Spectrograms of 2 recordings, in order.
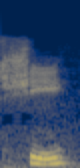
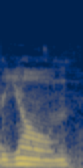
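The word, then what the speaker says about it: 四: that is because um four sounds like the word death um one of the pronunciations for it she she because the word for for is she or or yon yes but then the word for death is shin yes so that can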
